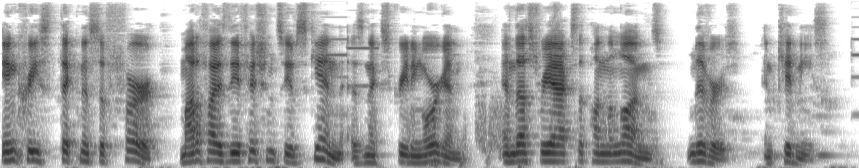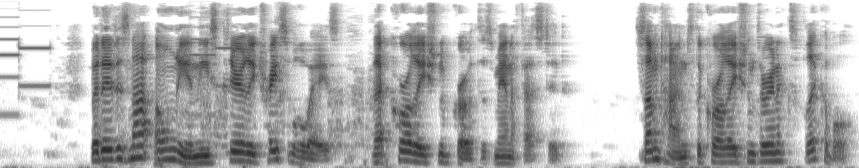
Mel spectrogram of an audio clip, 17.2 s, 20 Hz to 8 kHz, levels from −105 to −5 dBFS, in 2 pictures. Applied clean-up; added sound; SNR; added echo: classical method log-MMSE.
